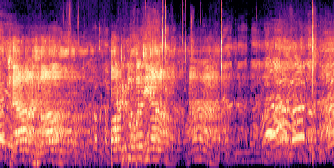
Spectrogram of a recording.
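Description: A man commentates excitedly over a loudspeaker, outdoors.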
